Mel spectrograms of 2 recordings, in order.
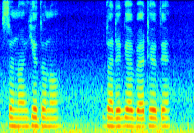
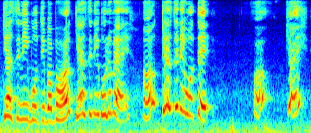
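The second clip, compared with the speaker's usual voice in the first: much higher, louder wailing protest; crying outburst; 11 semitones higher, 7 dB louder than usual. Acted. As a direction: break into a crying tantrum. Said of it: "तो सुनैना अपने पापा को बोलती".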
